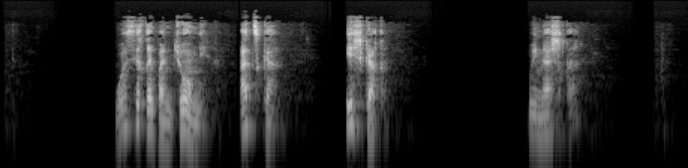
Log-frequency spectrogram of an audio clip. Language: Corongo Ancash Quechua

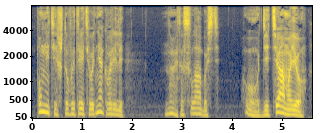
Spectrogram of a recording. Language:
Russian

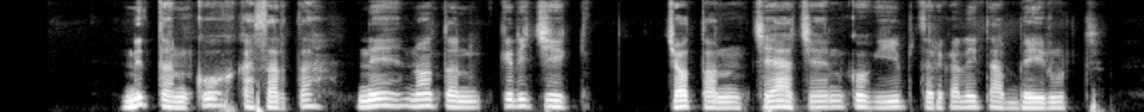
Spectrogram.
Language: Kalenjin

